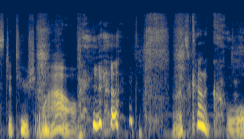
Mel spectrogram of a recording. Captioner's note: laughs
